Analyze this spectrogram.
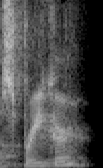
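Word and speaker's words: Spreaker: find me is on spreer and how do you spell that s p r e a k e r correct it's like speaker but with an R yes okay that's is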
